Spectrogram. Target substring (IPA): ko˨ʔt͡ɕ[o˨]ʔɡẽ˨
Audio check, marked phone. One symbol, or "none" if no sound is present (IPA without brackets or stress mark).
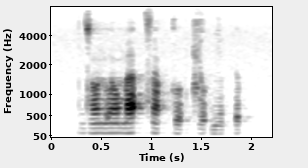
o˨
